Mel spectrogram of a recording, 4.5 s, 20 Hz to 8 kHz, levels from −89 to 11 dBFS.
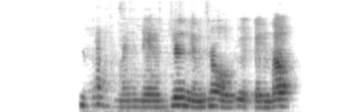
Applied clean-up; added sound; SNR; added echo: neural mask model DeepFilterNet 3.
